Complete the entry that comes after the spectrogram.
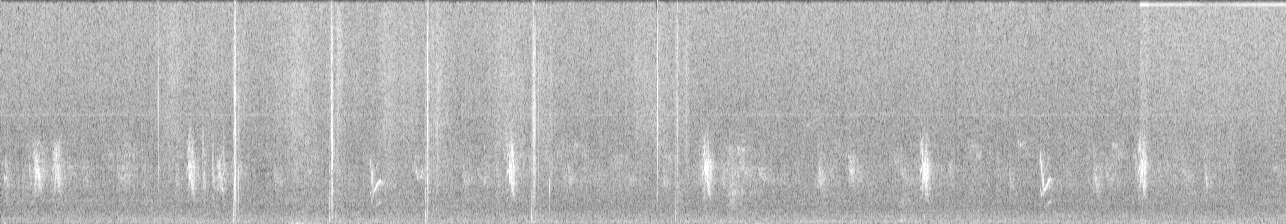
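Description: Near silence, with faint, sparse bird chirps now and then and a few faint clicks.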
